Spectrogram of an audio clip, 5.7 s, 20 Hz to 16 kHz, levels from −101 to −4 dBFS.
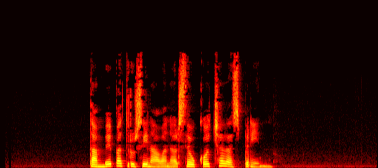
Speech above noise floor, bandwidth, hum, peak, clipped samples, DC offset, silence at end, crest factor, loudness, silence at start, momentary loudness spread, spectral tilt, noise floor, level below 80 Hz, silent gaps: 49 dB; 11.5 kHz; none; -10 dBFS; under 0.1%; under 0.1%; 1.6 s; 22 dB; -29 LUFS; 1.35 s; 8 LU; -4.5 dB/octave; -78 dBFS; -82 dBFS; none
